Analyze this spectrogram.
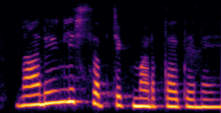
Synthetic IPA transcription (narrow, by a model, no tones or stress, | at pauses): naːnuiŋɡliʂsɐb̚d͡ʒek̚ʈmaːɽt̪ajd̪eːne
